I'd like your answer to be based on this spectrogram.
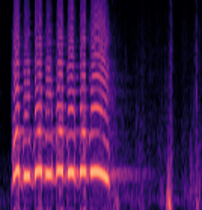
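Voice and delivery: eager, excited, very high, very loud, very slow. Speaker calls the puppy to come while running away from him; very excited voice. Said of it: "I'm going to say a very excited voice".

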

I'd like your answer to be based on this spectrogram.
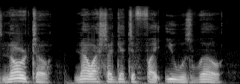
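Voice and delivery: plain

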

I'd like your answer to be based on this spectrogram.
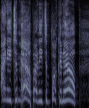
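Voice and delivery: mock, shrill, very high yell. Retelling how his brother yelled at a festival, retelling a yell for help. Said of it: "My brother's yelling like".

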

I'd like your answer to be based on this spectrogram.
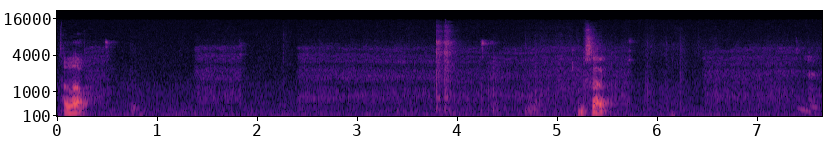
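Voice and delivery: sad, downcast, barely audible, near-whispered. In an acted phone call, the speaker answers sounding sad. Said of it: "Why you sound so sad?".

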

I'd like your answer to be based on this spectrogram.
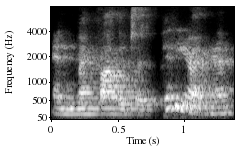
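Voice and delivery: plain

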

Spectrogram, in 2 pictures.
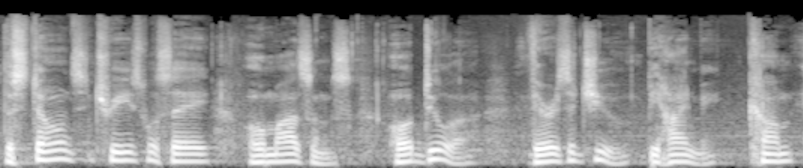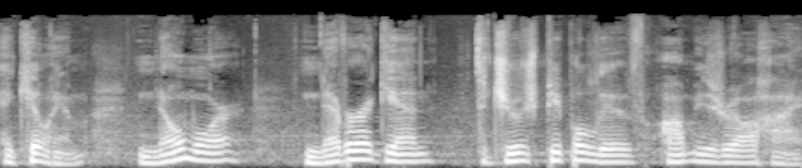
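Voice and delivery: ordinary delivery

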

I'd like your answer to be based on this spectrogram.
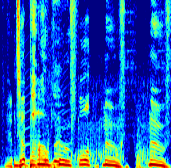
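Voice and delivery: very high, silly character voice, yelling.

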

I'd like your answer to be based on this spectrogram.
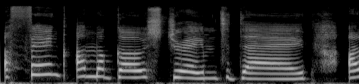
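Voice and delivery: put-on British accent. Saying a favorite phrase in a British accent. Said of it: "my favorite thing to say with a British accent is like".

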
